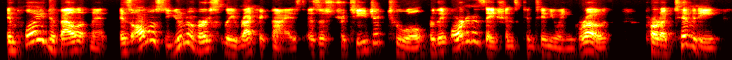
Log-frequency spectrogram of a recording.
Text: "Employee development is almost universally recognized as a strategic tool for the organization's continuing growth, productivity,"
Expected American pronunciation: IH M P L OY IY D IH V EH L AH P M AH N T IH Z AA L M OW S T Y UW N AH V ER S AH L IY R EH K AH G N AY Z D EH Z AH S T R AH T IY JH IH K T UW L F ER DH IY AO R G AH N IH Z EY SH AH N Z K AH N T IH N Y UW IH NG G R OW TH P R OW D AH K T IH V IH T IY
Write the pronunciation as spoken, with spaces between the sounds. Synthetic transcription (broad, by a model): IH M P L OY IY D IH V EH L AH P M AH N T IH Z AA L M OW S T Y UW N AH V ER S L IY R EH K AH G N AY Z D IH Z AH S T R AH T IY JH IH K T UW L F ER DH IY AO R G AH N IH Z EY SH AH N Z K AH N T IH N Y UW IH NG G R OW TH P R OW D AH K T IH V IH T IY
